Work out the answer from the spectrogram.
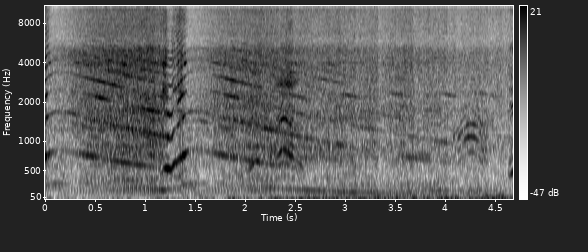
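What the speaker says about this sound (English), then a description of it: "that's a stock exhaust, so I give the Hellcat Redeye a 10 star" A Dodge Hellcat Redeye engine revs through its stock exhaust. The loud, rising and falling mechanical roar climbs in pitch across repeated revs and runs steadily throughout, with people talking nearby.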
